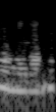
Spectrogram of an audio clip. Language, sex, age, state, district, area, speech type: Odia, female, 45-60, Odisha, Bhadrak, rural, conversation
